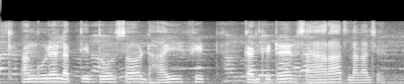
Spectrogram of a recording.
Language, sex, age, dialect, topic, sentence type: Magahi, male, 46-50, Northeastern/Surjapuri, agriculture, statement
